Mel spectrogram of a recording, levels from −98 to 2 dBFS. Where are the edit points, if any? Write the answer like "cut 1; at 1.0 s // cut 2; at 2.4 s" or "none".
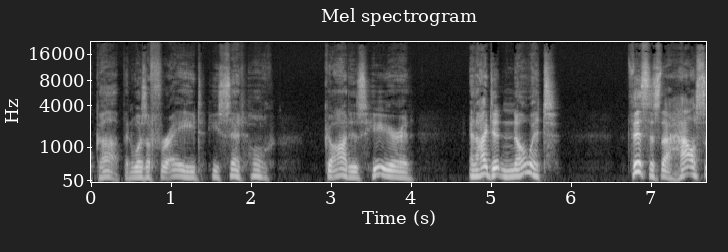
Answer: cut 1; at 1.5 s // cut 2; at 2.0 s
